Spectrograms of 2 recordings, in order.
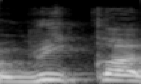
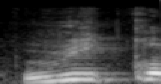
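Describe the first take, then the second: First: Rico ending in "uh"; "Rico" with a weakened final vowel; alternative pronunciation. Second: Rico ending in a clear "oh"; "Rico" with a long final o; first pronunciation option. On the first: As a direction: say Rico as REE-kuh. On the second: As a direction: say Rico as REE-koh. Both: Shown as a demonstration. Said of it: "whoever this person name is".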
